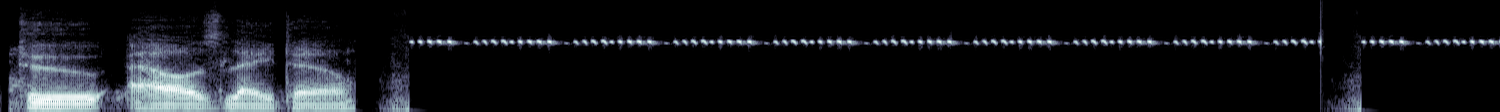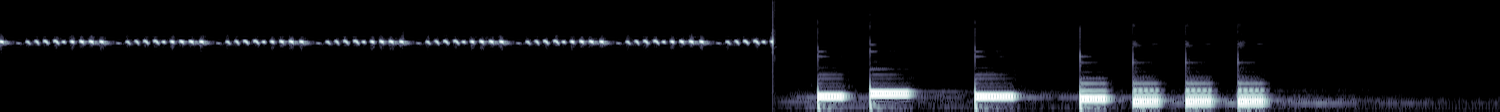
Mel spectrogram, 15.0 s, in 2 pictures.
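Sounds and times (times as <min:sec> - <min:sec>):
cricket chirping: 0:02.0 - 0:11.4.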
